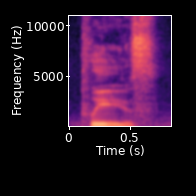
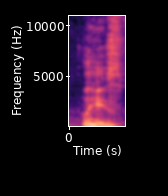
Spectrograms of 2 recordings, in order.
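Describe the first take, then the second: First: It is said plainly, without pleading. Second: It is said in a begging, pleading tone.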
